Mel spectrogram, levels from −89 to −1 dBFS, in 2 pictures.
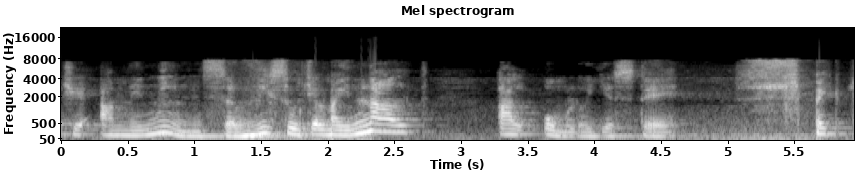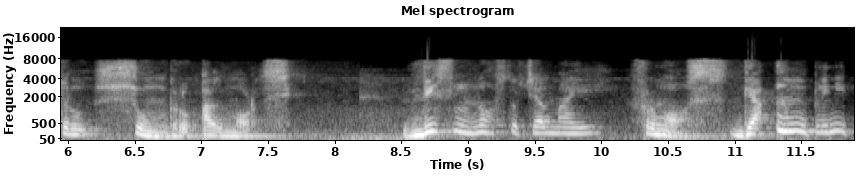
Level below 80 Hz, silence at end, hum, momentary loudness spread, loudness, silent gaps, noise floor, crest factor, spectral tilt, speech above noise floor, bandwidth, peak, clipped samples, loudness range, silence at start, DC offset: -38 dBFS; 0 s; none; 13 LU; -15 LUFS; none; -40 dBFS; 16 dB; -6 dB/octave; 25 dB; 8 kHz; 0 dBFS; under 0.1%; 6 LU; 0 s; under 0.1%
